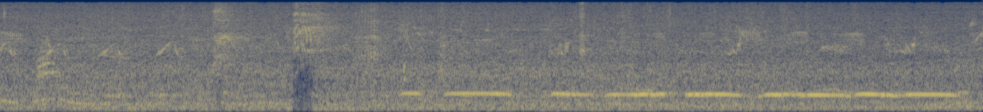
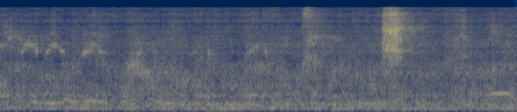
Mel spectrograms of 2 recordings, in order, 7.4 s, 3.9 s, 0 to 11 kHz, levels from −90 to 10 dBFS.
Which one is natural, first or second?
first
